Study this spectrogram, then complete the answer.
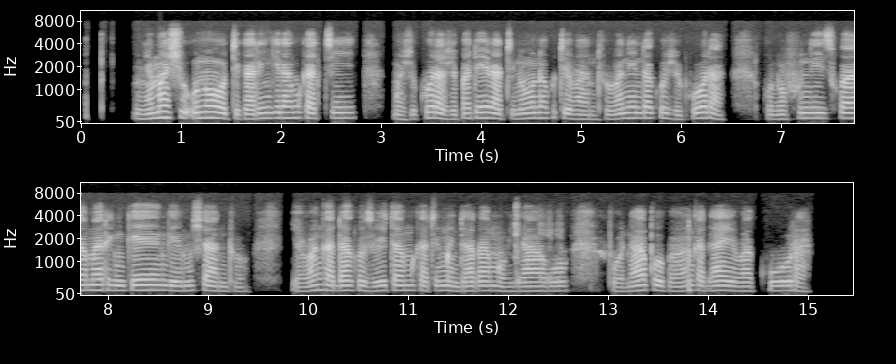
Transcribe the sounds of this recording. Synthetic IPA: ɲamaʃiʔuno̞tikaɾiŋɡiɾamukatimweʐiko̞ɾaʐe̞paɗe̞ɾatino̞ːnakutiʋantʰuʋanoendakuʐiko̞ɾakuno̞fundiswamaɾʔiŋɡe̞ŋɡe̞muʃando̞jaʋaŋɡaɗakuzo̞itamukatimwendaɾamo̞jaʋo̞po̞napo̞paʋaŋɡaɗaiʋak̚ʰuːɾa

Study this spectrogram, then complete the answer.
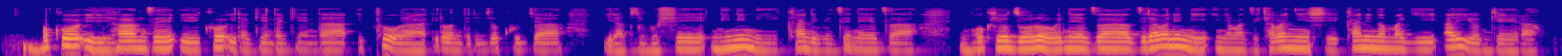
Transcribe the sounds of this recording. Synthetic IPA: ŋukʰo̞iɾiɦaːnze̞ʔiɾikʰo̞iɾaɡe̞ːndaɡe̞ːndaitʰoɾaiɾo̞ːnde̞ɾevjo̞kʰuɟa | iɾavjiβuʃe̞nininikʰaːndiβize̞ne̞ːzaiŋɡokʰijozoɾo̞we̞ne̞ːzaziɾaβaniniːɲamazikʰaβaɲiːnʃikʰaːndinamaɡiaɾijo̞ŋɡe̞ːɾa

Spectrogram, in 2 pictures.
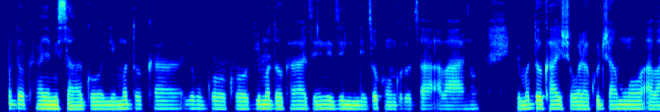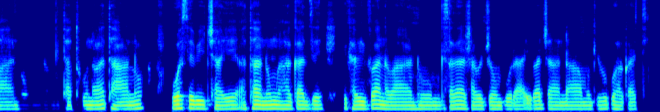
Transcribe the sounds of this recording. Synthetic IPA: modo̞kʰajamisaɡo̞nimo̞do̞kʰajuβub̚ɡo̞ːkʰo̞b̚ɡiːmo̞do̞kʰazininizininizo̞kuːŋɡuɾuzaa̰βaːn̥hujimo̞do̞kʰaiʃo̞βo̞ɾakud͡ʒamŋo̞a̰βaːn̥humumiɾo̞ːŋɡitʰatʰunaβatʰaːnuwo̞ːse̞βit͡ʃaje̞a̰tanumŋaɦaɡaze̞ikʰaβivanaβaːnhumuɡisaɡaɾat͡ʃaːβud͡ʒuːmbuɾa̰ḭβad͡ʒanamuɡihuɡuhaɡatʰi̥

